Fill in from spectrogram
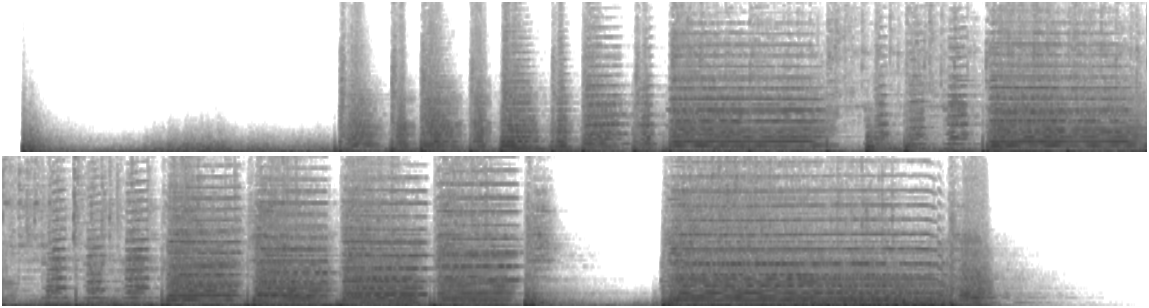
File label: Fanfare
